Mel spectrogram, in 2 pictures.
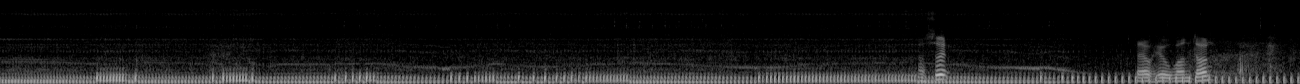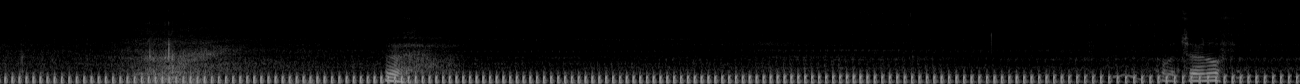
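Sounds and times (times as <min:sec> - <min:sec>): motorcycle engine idling: 0:00.0 - 0:26.0.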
